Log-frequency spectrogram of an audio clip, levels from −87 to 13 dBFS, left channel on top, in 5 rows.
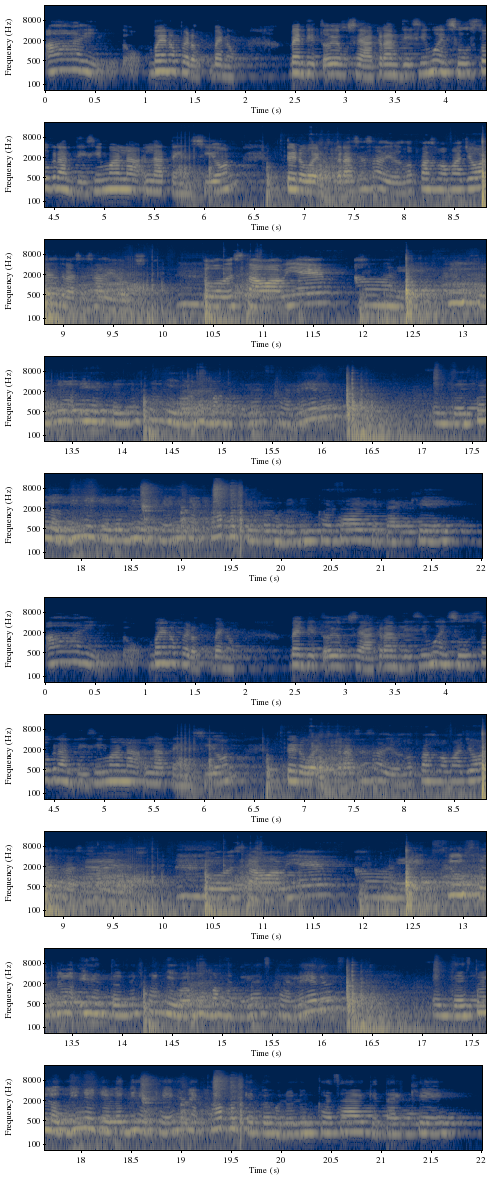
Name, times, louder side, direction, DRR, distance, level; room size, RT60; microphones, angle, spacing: voice 1, 0.0-1.9 2.5-9.8 10.4-12.6, left 4 dB, 85° left, 13 dB, 0.8 m, -33 dB
sound 1, 5.7-19.6, equal, 5° left, 0.8 m, -35 dB
voice 2, 9.1-9.8 10.1-10.6 10.9-11.0 12.3-16.2 17.1-21.8, right 1 dB, 55° right, 0 dB, 2.5 m, -33 dB
sound 2, 12.9-19.8, left 1 dB, 30° left, 3.0 m, -49 dB
24.5 x 24.0 x 5.5 m, 1.4 s
head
